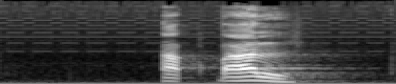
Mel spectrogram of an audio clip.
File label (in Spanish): noche, awakateko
